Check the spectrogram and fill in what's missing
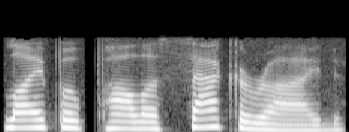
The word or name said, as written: lipopolysaccharide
